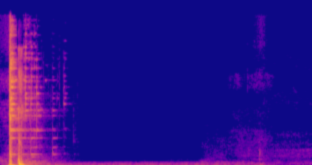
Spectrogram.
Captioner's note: screen breaks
